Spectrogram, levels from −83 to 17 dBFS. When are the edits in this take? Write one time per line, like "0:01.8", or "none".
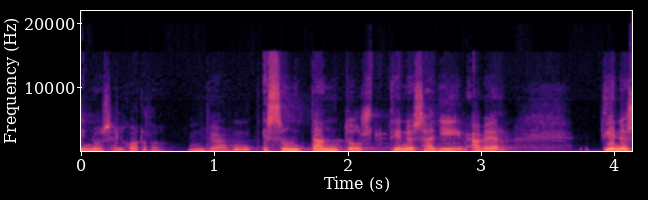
0:01.3
0:02.9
